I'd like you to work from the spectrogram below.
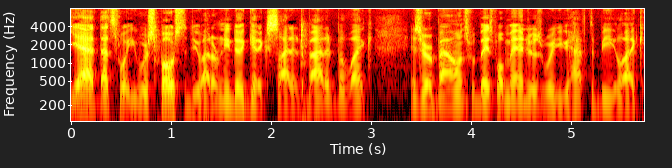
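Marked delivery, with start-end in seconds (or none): none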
